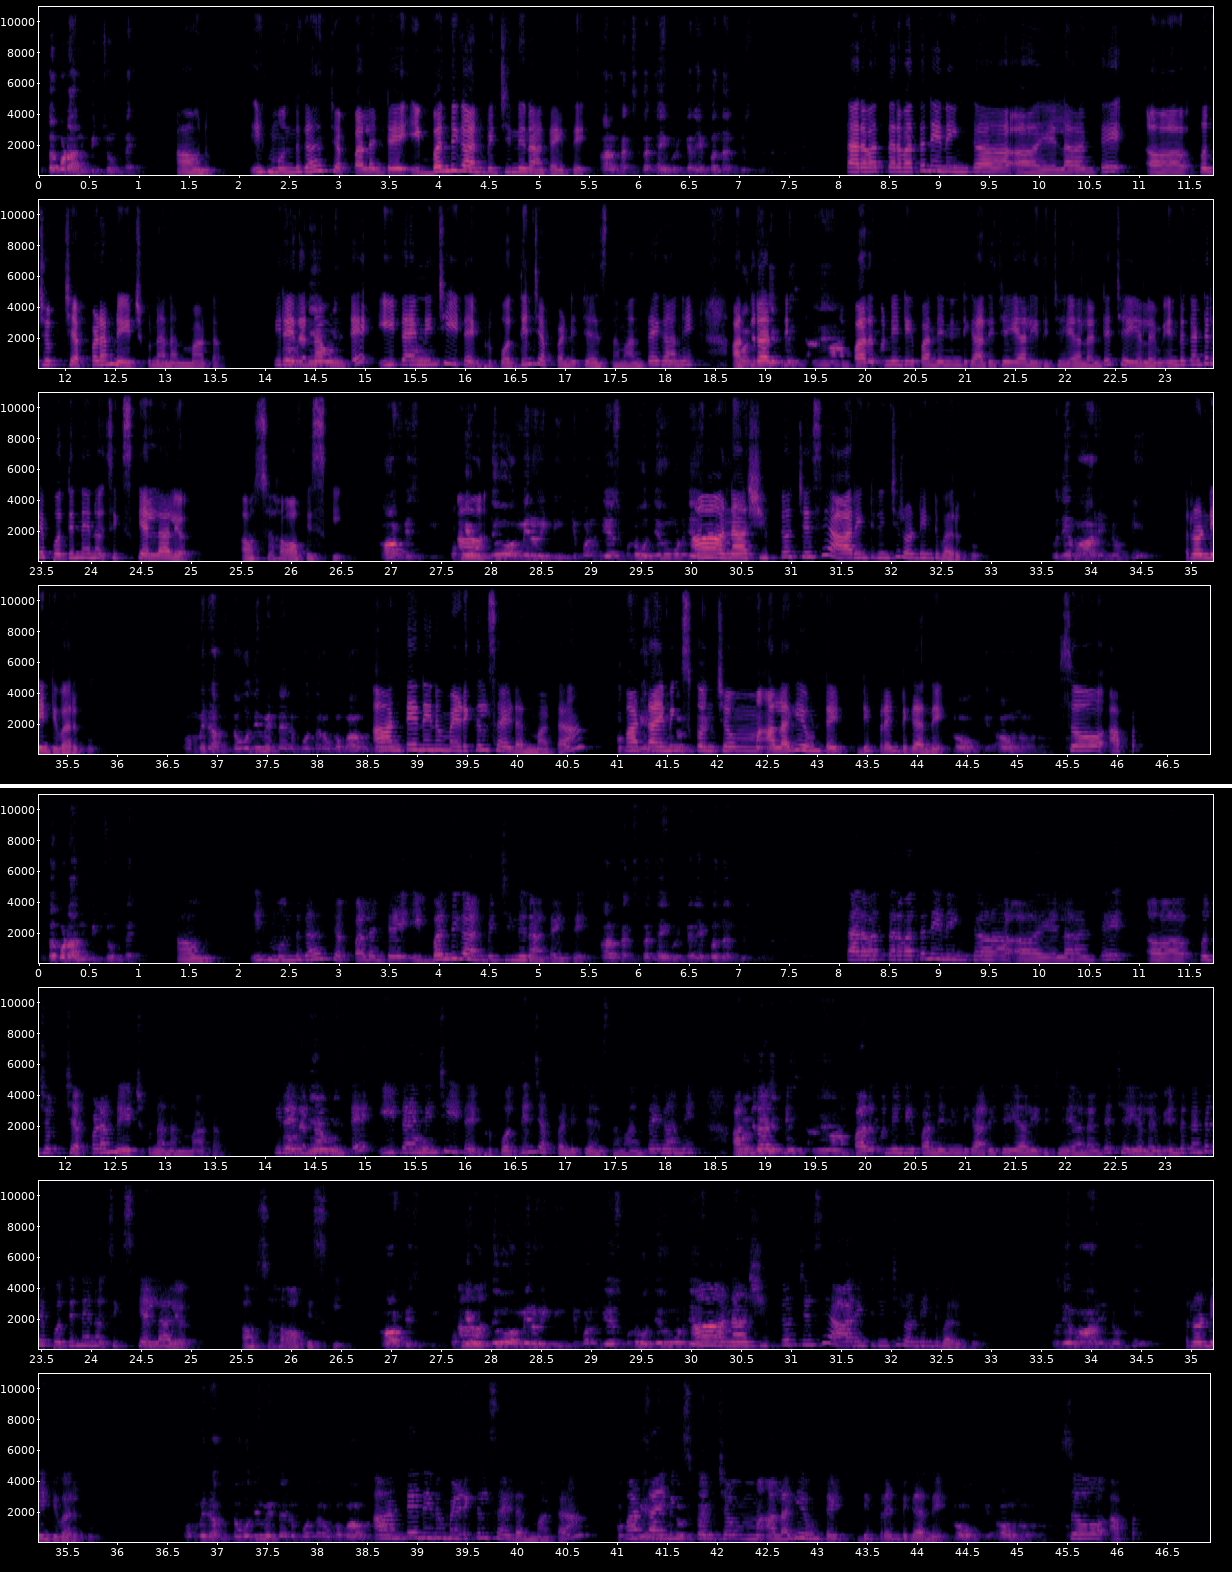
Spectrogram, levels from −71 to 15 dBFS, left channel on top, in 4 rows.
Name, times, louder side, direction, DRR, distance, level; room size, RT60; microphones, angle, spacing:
voice 1, 0.1-1.0 5.6-7.1 14.2-14.7 15.4-15.7 18.7-20.2 26.9-27.3 27.6-30.4 33.6-34.5 36.7-38.8 41.0-41.9 44.4-45.6, left 1 dB, 60° left, 3 dB, 0.9 m, -37 dB
voice 2, 1.4-1.7 2.1-5.4 8.1-10.8 11.1-13.4 14.1-19.1 19.4-25.0 25.5-26.5 27.7-27.9 30.0-32.9 34.9-35.6 38.6-40.7 41.1-44.3 45.5-46.2, left 6 dB, 80° left, 10 dB, 0.4 m, -34 dB
4.9 x 2.2 x 3.7 m, 0.36 s
head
